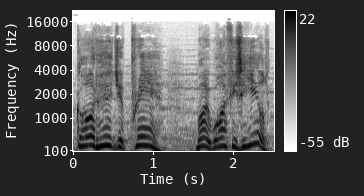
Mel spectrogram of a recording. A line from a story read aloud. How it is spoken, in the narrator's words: he excitedly said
